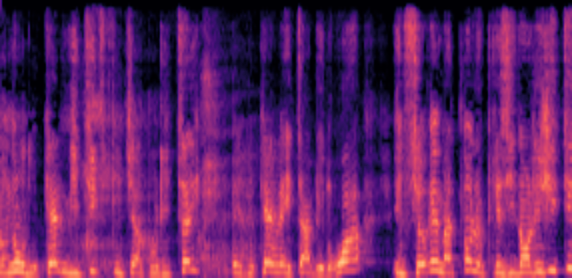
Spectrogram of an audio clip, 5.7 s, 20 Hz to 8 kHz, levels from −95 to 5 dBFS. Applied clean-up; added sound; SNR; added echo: neural mask model DeepFilterNet 3.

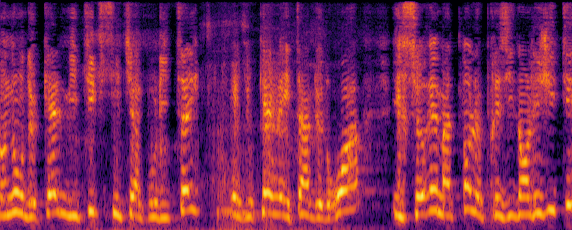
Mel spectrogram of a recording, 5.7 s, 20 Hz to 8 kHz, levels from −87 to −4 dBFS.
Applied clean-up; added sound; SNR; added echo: neural separator model SepFormer DNS4.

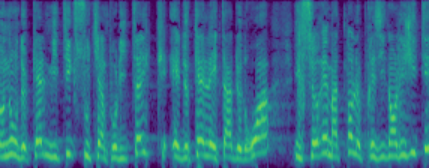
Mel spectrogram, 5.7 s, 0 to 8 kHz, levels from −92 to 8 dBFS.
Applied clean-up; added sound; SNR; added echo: none; none; none; none.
